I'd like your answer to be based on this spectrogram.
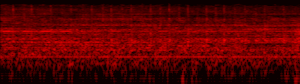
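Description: A heat tool warming up to set chalk paste hums as a constant, faint fan-like whoosh with a low steady drone, unbroken and alone for a few seconds.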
